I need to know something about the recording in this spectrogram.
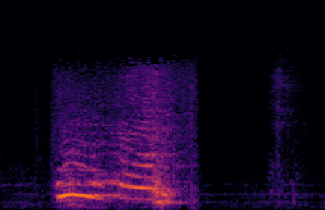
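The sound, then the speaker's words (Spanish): A barn owl gives one loud, harsh, raspy screech lasting about a second and a half, its pitch wavering and sliding down, followed by a faint short hiss. “¿Otra vez, lechuza?”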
